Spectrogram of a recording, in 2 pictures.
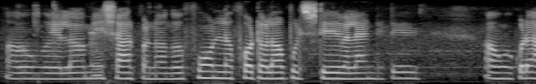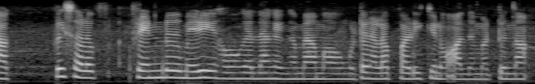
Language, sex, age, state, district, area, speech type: Tamil, female, 18-30, Tamil Nadu, Kallakurichi, rural, spontaneous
